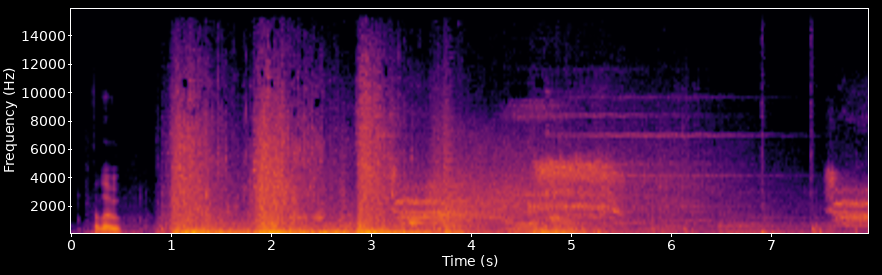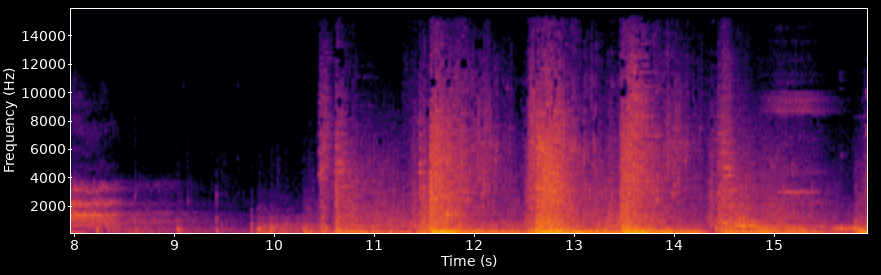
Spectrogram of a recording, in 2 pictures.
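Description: Weapons strike and clash loudly in a fight.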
